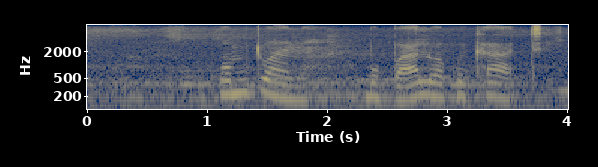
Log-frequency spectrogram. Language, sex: Xhosa, female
